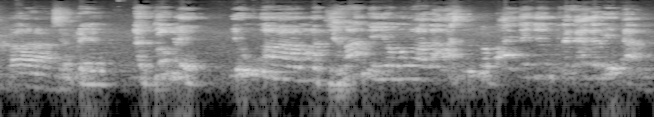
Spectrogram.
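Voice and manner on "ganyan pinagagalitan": ordinary talk, nothing marked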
